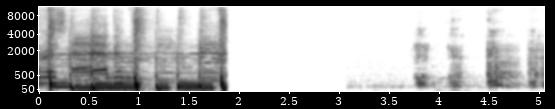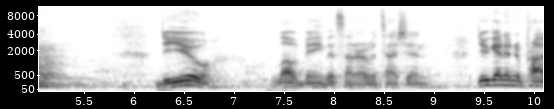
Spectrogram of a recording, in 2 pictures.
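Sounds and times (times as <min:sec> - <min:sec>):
man coughing: 0:03.7 - 0:05.6.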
